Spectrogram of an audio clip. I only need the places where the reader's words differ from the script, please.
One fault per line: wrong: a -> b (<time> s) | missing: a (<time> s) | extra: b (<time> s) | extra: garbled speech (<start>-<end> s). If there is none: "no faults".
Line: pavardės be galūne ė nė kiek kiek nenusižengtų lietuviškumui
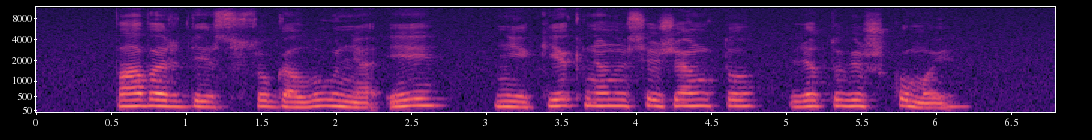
wrong: be -> su (1.4 s)
missing: kiek (3.6 s)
